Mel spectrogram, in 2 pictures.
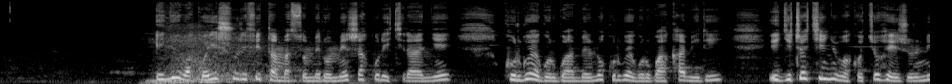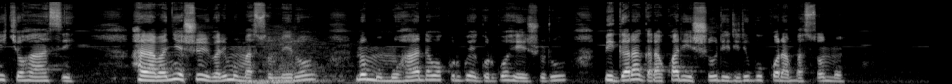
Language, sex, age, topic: Kinyarwanda, female, 25-35, education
